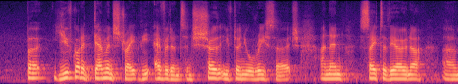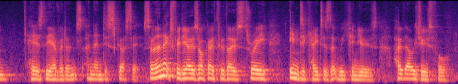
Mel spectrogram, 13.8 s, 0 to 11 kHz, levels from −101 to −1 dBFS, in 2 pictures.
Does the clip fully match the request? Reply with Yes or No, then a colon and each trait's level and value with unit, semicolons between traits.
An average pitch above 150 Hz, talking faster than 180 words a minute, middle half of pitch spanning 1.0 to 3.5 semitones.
No: low, 135 Hz; fast, 205 wpm; average, 2.8 semitones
